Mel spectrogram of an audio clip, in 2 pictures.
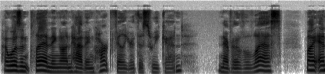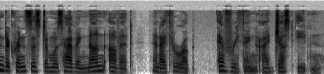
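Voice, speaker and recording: A woman narrating an audiobook in the first person, measured and wry. Her voice sits low with a gravelly edge. The recording is close and dry. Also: dry recording.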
